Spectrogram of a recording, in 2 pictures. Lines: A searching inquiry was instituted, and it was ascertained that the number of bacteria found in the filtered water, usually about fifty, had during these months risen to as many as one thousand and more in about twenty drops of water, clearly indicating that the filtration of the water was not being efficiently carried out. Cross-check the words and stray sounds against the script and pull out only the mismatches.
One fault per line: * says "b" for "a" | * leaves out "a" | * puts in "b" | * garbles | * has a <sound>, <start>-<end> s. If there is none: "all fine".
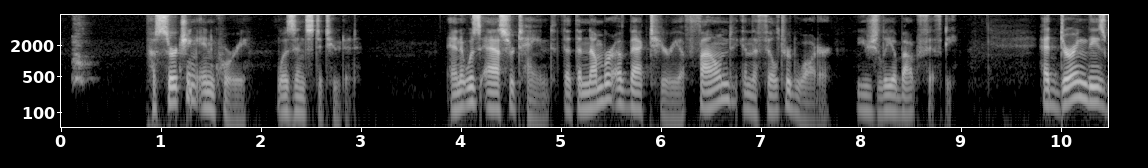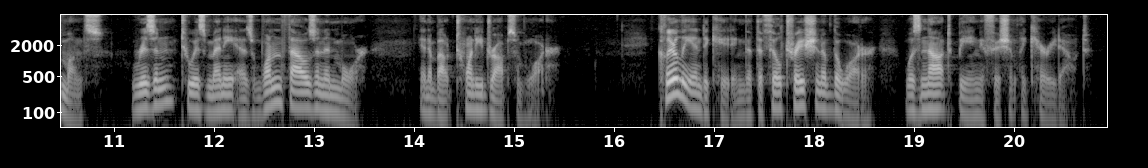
* has a bark, 0.1-0.4 s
